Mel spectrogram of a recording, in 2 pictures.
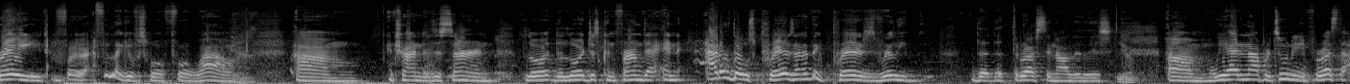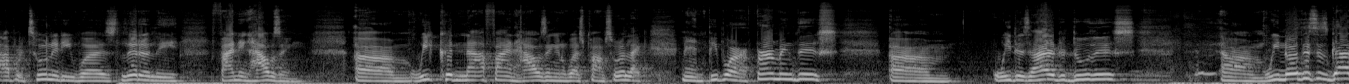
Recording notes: Together they recorded in front of a live audience at The Brook.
